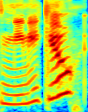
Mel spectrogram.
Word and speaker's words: Mimikyu: What is Mimikyu? Am I saying that right? – Correct. Yes. – Yes. – You said it right.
